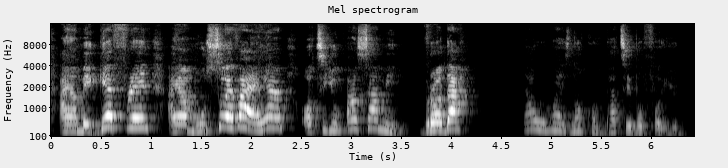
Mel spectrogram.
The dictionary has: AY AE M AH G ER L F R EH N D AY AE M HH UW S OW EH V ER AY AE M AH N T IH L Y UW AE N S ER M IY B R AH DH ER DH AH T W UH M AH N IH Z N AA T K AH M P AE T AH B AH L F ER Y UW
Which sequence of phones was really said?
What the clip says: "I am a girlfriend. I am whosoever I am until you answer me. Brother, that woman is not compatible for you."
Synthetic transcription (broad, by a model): AY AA M AH G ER F R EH N D AY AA M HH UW S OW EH V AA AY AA M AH T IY L Y UW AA N S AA M IY B R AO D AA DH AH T W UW M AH N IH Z N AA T K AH M P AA T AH B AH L F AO Y UW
